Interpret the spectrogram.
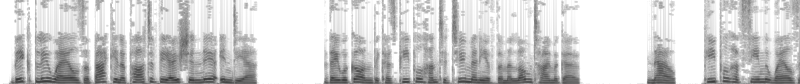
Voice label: English Lower Intermediate FAST Reading; Blue Whales Return to the Seychelles a Safe Home

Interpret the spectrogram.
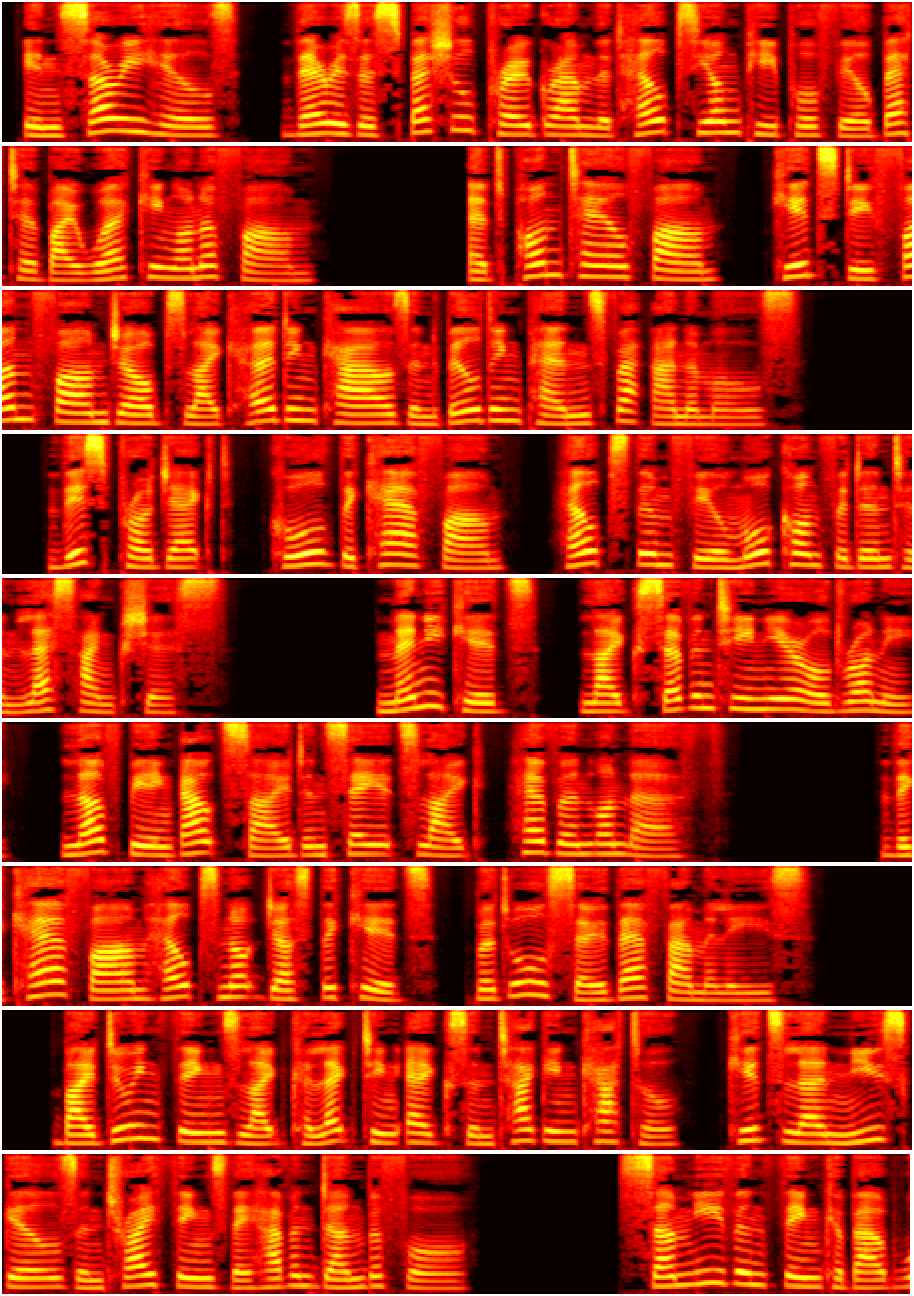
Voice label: English Lower Intermediate NORMAL Reading; English Newsroom; Happy Kids at Pondtail Farm with Animals

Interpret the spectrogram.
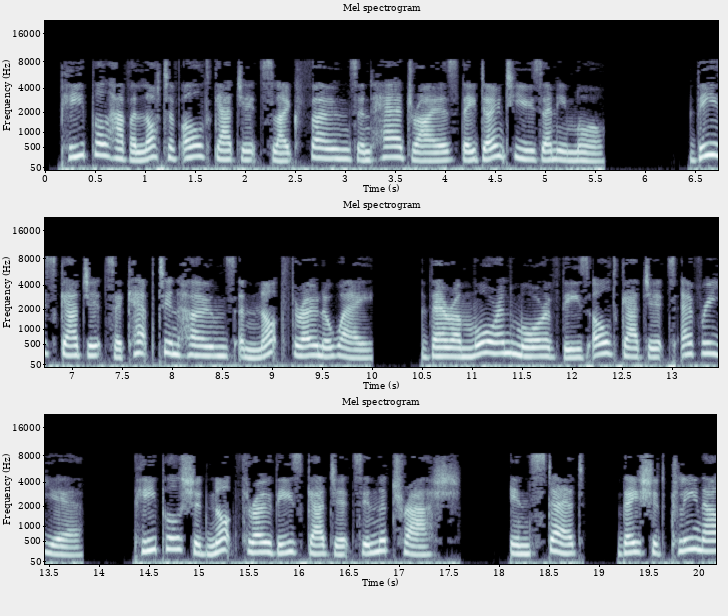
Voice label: English Beginner SLOW Reading; Recycle Old Gadgets to Help the Earth

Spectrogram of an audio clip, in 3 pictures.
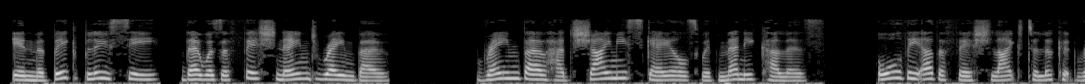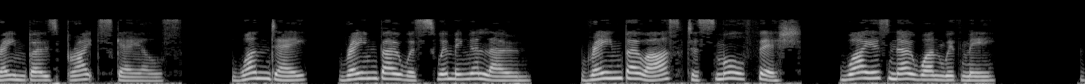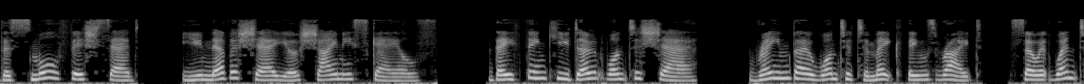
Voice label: ESL Short Stories for Kids Beginner SLOW Reading; The Rainbow Fishs Journey

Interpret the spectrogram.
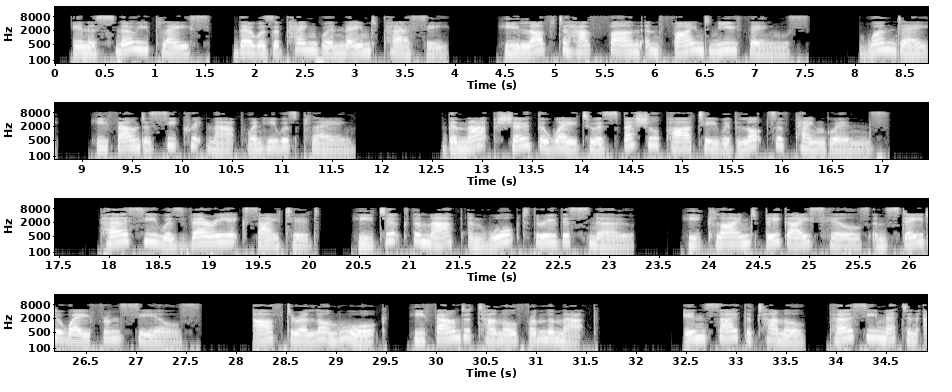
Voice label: ESL Short Stories for Kids Beginner SLOW Reading; The Penguin Parade

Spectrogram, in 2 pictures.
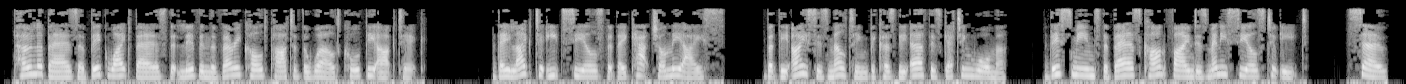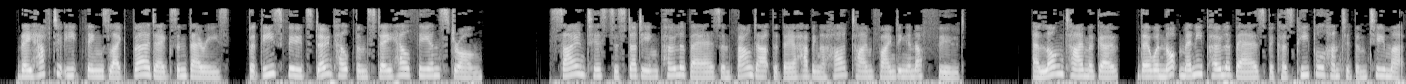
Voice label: English Beginner NORMAL Reading; Polar Bears Struggle to Find Enough Food

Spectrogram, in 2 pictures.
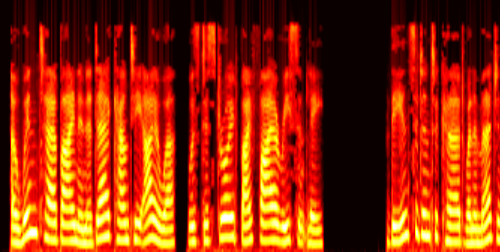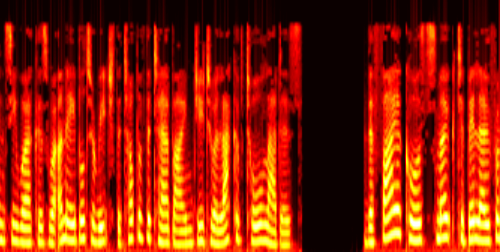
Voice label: English Newsroom Advanced FAST Reading; Fire Destroys Wind Turbine Due to Lack of Equipment

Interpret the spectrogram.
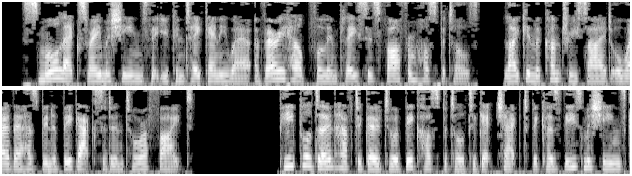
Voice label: English Lower Intermediate FAST Reading; Special Cameras Help Doctors See Inside Your Body; English Newsroom

